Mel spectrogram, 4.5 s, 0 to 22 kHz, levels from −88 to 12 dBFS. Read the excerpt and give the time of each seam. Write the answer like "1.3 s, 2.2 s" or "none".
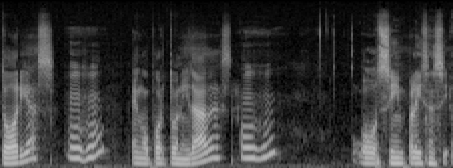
none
